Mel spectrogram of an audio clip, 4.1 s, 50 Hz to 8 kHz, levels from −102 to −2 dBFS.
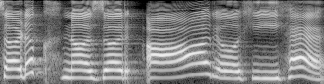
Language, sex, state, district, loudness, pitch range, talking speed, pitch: Hindi, male, Punjab, Fazilka, -14 LUFS, 260-320 Hz, 75 wpm, 275 Hz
